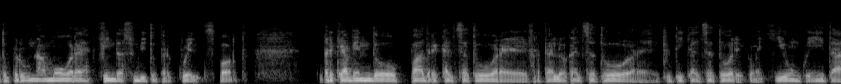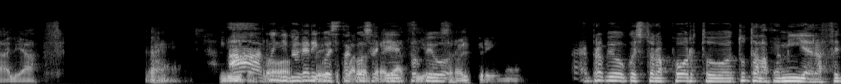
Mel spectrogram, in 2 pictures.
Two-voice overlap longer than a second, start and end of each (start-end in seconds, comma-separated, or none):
10.7-13.1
